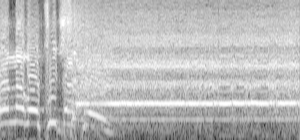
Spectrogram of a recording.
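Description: Loud crowd of worshippers shouting and yelling together during a fervent church service, a burst of overlapping cries at first that settles into a sustained, reverberant roar with a held sung or shouted tone, close and dense.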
